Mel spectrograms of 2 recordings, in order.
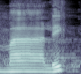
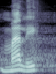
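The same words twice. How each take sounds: First: The vowel after the m is long. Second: The vowel after the m is short. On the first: It means owner or possessor. "panjang, dipanjangkan mimnya" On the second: It means king. "kalau dibaca mimnya pendek"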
